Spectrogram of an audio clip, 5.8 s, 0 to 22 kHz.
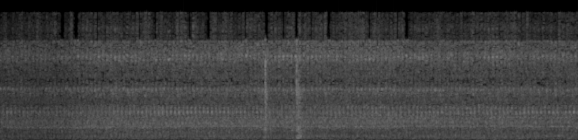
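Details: Mercedes CLA running on fresh Mobil 1 0W-40 and OEM Mercedes filter after a DIY oil change: quiet, even idle with a soft steady hum and no ticks or knocks; normal, healthy idle.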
